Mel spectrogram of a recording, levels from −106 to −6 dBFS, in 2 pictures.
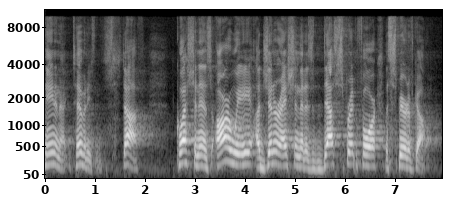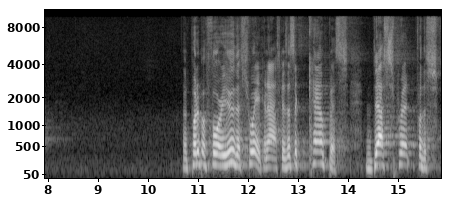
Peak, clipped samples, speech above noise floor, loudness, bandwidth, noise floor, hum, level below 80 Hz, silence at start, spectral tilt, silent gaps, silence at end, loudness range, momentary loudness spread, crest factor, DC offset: -8 dBFS; under 0.1%; 47 dB; -26 LUFS; 10 kHz; -73 dBFS; none; -74 dBFS; 0 s; -5 dB/octave; none; 0.1 s; 9 LU; 13 LU; 20 dB; under 0.1%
